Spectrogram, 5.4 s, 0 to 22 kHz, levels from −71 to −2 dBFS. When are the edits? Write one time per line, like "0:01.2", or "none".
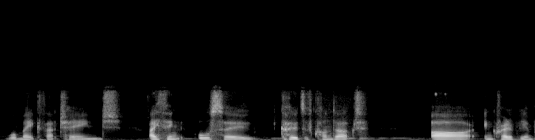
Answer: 0:01.4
